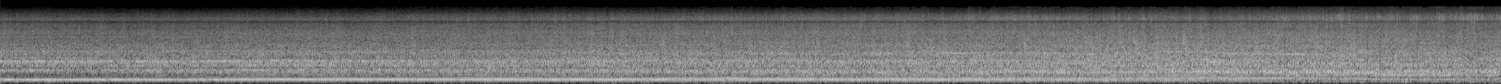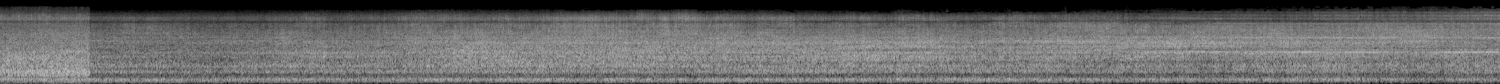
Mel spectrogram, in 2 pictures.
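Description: Claas Jaguar 970 self-propelled forage harvester chopping maize, running alongside a Fendt 939 Vario tractor hauling the trailer: a loud, steady machinery noise with a droning hum. The hum drops in pitch a little about 13 seconds in, and at about 16 seconds the sound changes abruptly to a more even, slightly quieter machine noise.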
